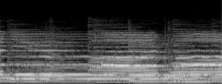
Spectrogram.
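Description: A small church music ensemble of keyboard, guitar and a singer playing a slow liturgical piece. Its chords are held long and change slowly.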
